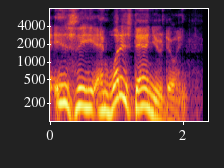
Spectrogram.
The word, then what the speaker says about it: Danu: is dan you doing did i say that right who i'm not sure if i said it right so okay what is khazer doing it's danu the uh irish goddess of the earth that's probably where i've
